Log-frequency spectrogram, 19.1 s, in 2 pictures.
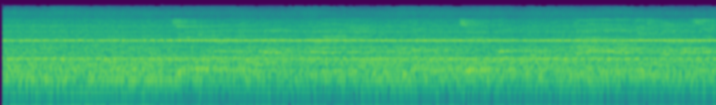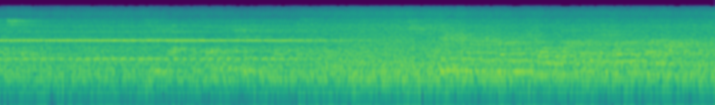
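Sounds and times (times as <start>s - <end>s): high-pitched tone: 0.0s - 14.5s.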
